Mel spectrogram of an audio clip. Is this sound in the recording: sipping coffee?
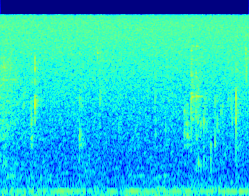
yes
